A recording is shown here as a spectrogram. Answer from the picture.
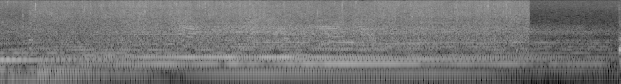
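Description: Slow background music of long held notes, with the steady hiss of falling rain laid over it that cuts off suddenly about five seconds in.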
